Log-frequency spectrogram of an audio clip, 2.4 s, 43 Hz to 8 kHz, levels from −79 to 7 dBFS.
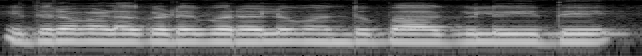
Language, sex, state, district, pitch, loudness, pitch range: Kannada, male, Karnataka, Bidar, 170 Hz, -14 LUFS, 170-175 Hz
